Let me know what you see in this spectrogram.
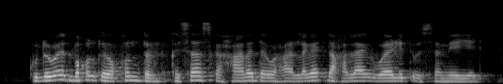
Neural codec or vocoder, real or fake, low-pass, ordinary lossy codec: codec, 16 kHz, 2 kbps, X-Codec, WavLM features, trained on Multilingual LibriSpeech; fake; 7.2 kHz; Opus, 64 kbps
